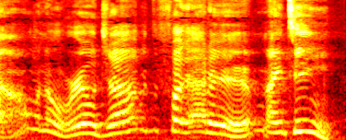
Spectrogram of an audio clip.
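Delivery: mock teen. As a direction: brush them off like a teen. Retelling teen self.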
